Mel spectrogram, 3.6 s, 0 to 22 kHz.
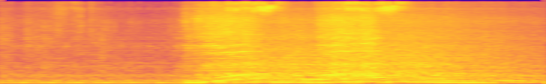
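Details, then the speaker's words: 1990 Ford Mustang repaired after crank-no-start traced to the distributor, with base timing set; quiet idle then a clean rev rising and falling smoothly without misses or knocks: normal running. "Yeah, all that dirt flying out from the ground. All right, we're golden. We did it. We're done."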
